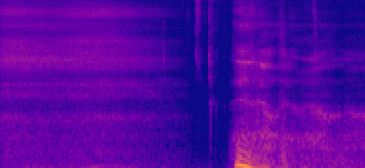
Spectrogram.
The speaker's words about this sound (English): you run to the TV, take a deep breath in through the nose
